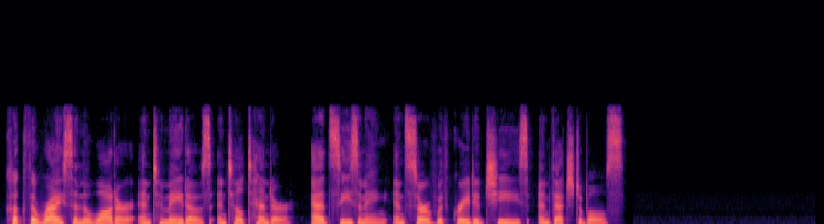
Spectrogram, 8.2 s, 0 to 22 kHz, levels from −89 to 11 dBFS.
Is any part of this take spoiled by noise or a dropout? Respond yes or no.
no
